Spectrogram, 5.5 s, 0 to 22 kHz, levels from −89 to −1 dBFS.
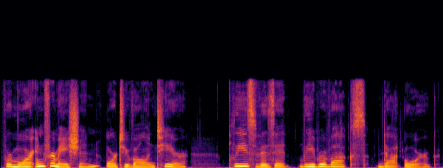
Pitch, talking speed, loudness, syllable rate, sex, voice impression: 230 Hz, 120 wpm, -16 LUFS, 4.3 syllables/s, female, feminine, slightly adult-like, slightly cute, calm, slightly friendly, slightly sweet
